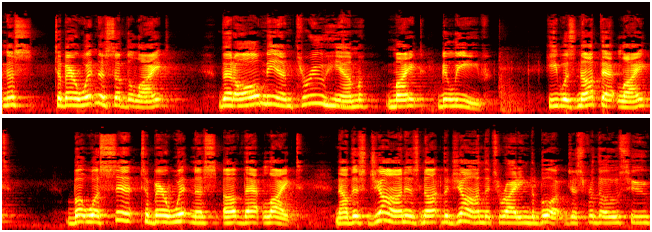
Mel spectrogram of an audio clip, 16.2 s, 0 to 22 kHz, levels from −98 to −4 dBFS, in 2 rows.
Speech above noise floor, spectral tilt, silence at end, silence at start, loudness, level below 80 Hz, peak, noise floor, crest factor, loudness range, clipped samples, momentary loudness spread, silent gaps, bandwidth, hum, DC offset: 44 dB; -4.5 dB/octave; 0 s; 0 s; -18 LUFS; -68 dBFS; -2 dBFS; -62 dBFS; 18 dB; 3 LU; under 0.1%; 11 LU; none; 14 kHz; none; under 0.1%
